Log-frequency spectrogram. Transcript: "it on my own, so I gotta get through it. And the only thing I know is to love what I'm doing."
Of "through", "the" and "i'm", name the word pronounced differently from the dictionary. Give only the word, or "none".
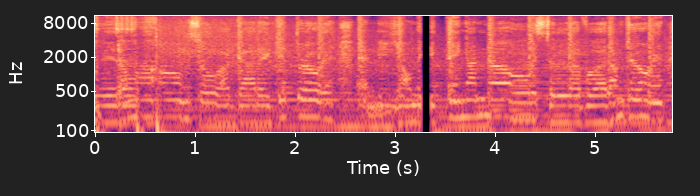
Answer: none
